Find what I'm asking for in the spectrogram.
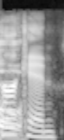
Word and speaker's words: Hurricane: Well, it's spelled hurricane, but apparently everyone says hurricane.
